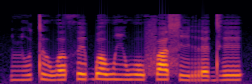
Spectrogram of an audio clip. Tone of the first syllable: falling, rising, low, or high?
rising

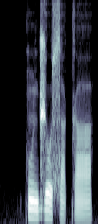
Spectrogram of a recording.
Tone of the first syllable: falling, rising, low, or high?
high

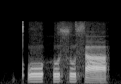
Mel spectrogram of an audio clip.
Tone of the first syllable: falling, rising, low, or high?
high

